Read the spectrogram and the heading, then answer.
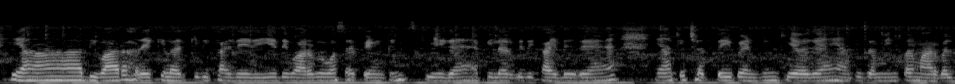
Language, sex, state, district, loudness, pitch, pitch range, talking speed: Hindi, male, Jharkhand, Jamtara, -31 LUFS, 170 Hz, 160-180 Hz, 250 wpm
